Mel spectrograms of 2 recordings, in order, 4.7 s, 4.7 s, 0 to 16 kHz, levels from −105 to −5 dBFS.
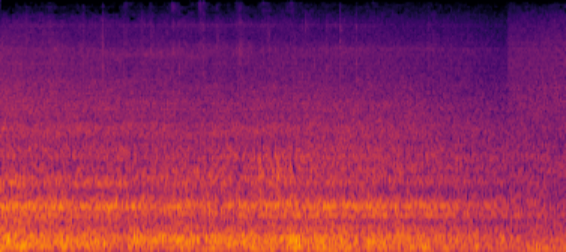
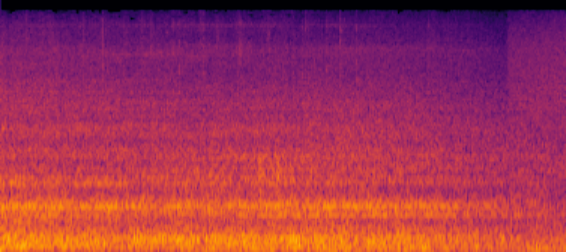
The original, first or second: second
